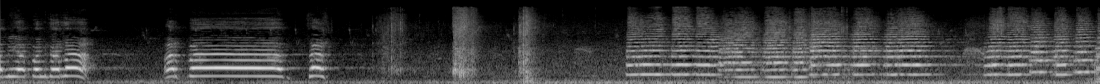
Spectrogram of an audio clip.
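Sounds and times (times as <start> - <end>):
bugle call: 6.2 - 11.0.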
